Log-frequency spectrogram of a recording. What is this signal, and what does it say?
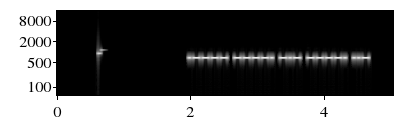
Morse code, heard as a keyed tone, about 36 wpm, 690 Hz. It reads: 19K9U
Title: Code Groups - 5 Letter:Numbers - 35wpm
